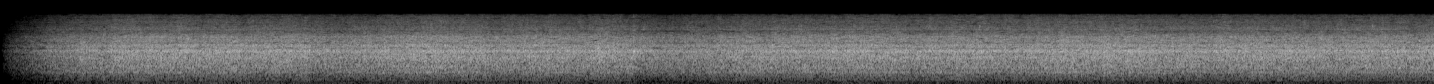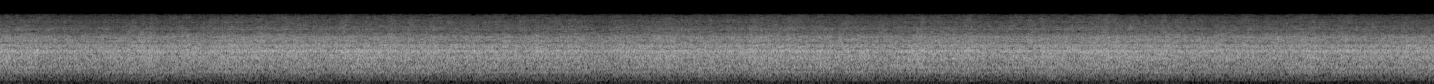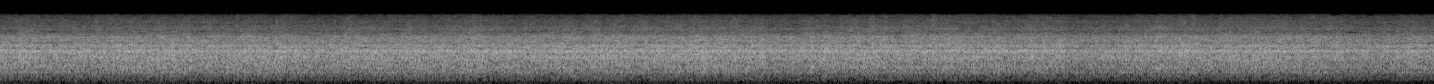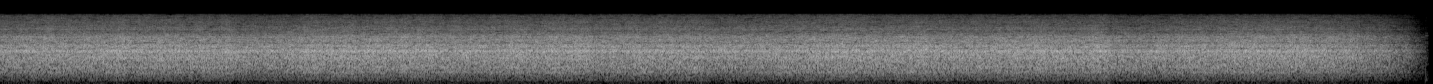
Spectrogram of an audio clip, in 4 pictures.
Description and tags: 06.05.2010: about 14.30. inside the stonemason's workshop in Czerwonak (the twon near of Poznan/Poland) on Koscielna street. The very noisy sound of beating down of rain on the metal roof of the workshop.
beating-down-of-rain, field-recording, metal-roof, noise, poland, poznan, rain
